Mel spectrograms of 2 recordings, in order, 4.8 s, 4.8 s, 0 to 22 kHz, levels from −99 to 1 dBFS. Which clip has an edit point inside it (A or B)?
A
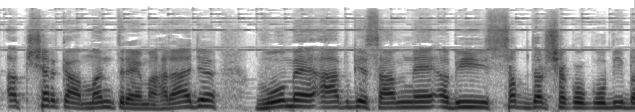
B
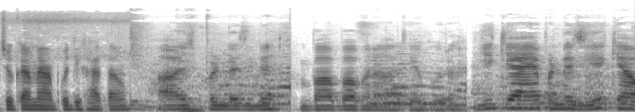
B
